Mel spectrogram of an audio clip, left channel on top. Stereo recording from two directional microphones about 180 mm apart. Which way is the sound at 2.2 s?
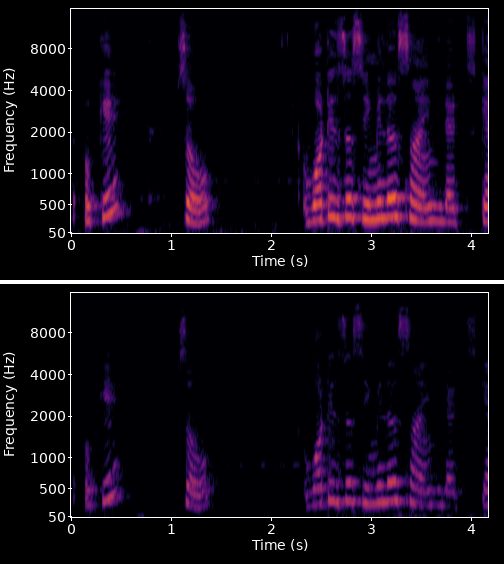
30° left (ahead or behind).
